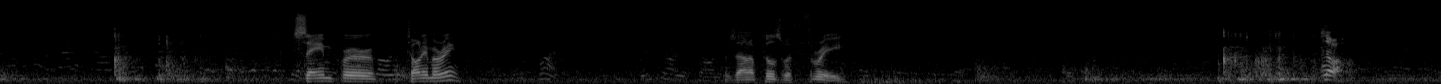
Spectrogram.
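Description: Bowling pins crash and clatter as a ball strikes them.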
